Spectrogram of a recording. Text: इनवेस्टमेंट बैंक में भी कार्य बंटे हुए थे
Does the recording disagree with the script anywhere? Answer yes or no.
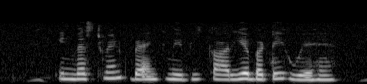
yes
